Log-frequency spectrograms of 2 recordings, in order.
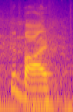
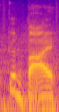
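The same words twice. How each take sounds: First: It is said in a normal voice. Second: It is said imitating the AOL voice.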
